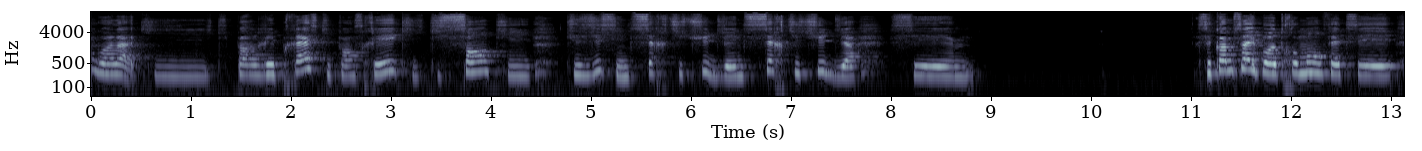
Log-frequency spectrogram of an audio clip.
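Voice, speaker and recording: Slow-paced, hesitant woman. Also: mid-range voice. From France. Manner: hesitant, circling, repeats and rephrases herself. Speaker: card reader giving guidance to viewers. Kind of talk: improvised spiritual guidance, casual chat to viewers.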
